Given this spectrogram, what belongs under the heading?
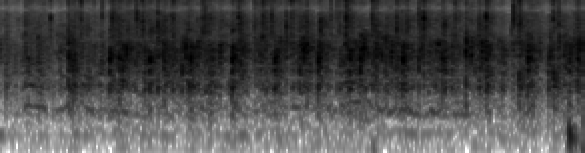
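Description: A church congregation gathered for spiritual combat bursts into loud, sustained applause, with dense clapping from many hands throughout and a few voices mixed into the crowd.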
